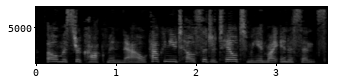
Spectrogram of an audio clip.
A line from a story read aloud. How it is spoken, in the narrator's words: she cried gaily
